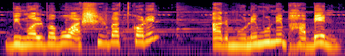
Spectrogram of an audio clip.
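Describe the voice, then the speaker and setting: A woman narrating a scripted domestic drama as a storyteller, with an expressive, dramatic delivery. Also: fairly high pitch, a little slow. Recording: music behind the voice.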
